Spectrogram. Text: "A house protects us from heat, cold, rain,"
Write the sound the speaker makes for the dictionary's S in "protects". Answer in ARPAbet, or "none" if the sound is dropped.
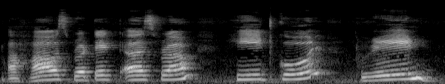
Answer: none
